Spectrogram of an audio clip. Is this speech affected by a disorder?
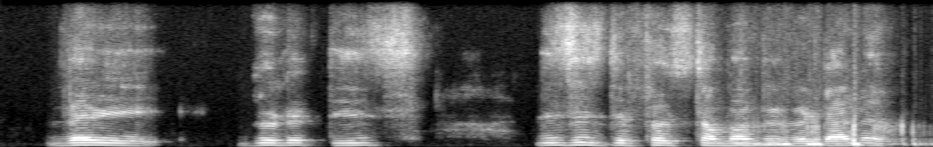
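Yes: cerebral palsy; talks slowly.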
